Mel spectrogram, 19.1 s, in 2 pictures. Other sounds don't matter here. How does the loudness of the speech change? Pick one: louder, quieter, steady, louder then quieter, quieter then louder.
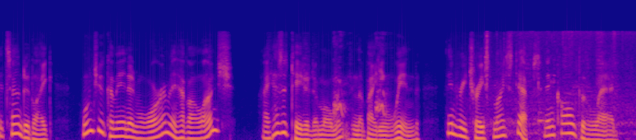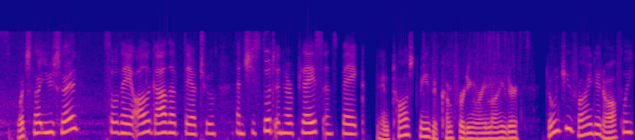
steady.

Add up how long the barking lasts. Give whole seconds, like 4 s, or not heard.
2 s.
